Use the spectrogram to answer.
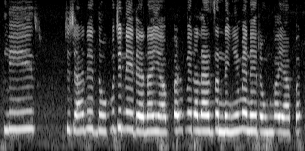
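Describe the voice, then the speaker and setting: A heartbroken young man, desperate and tearful, begging again and again to be let go, as a woman puts him on in a storytelling voice. His voice climbs high and cracks when he pleads. The sound is dull and lo-fi. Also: moderate pace, a little mellow, close to an everyday voice. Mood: pleading. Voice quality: tearful, breaking voice. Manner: desperate, pleading, repeating himself. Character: grief-stricken young man pleading to find his lost love. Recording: dull lo-fi recording.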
